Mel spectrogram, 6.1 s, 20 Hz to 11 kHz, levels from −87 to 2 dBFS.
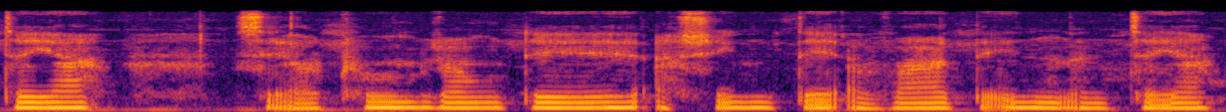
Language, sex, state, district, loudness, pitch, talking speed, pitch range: Mizo, female, Mizoram, Aizawl, -15 LUFS, 155 Hz, 125 wpm, 150-160 Hz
